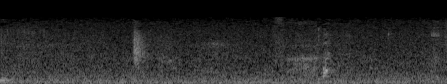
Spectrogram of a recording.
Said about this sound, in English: And sometimes raining, sometimes not rain, sometimes air passing.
